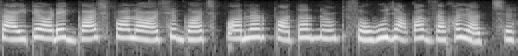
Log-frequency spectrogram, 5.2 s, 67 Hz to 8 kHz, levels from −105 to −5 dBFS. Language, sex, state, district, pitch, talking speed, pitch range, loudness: Bengali, female, West Bengal, North 24 Parganas, 305 Hz, 140 wpm, 285-325 Hz, -19 LUFS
